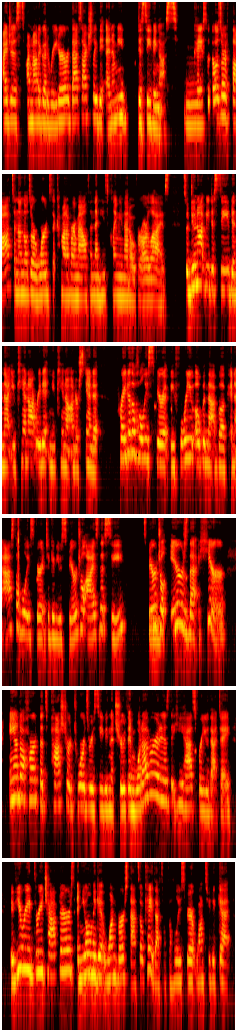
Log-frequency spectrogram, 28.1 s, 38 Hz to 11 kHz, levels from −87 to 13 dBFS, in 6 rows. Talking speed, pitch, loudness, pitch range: 260 wpm, 205 Hz, -23 LUFS, 190-235 Hz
